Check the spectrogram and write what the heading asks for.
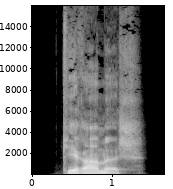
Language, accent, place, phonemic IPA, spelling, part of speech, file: German, Germany, Berlin, /keˈʁaːmɪʃ/, keramisch, adjective, De-keramisch.ogg
- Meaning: ceramic, pottery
